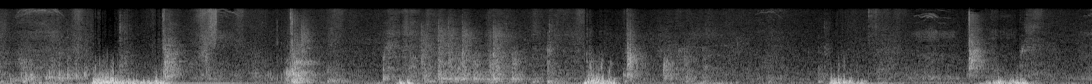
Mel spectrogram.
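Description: Joints crack with short sharp pops.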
